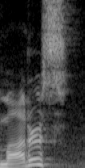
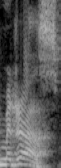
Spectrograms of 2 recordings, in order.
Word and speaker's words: Madras: and I don't know this university university of modus is that is that how you pronounce it oh oh yeah yeah yeah un of Madras madas yeah see I can't that's I did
